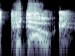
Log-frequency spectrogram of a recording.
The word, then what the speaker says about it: padauk: what's the word please it's padauk ruby or at least that's the way i pronounce it without baruch right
